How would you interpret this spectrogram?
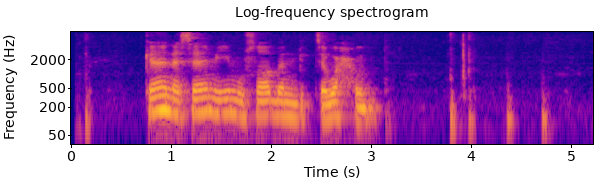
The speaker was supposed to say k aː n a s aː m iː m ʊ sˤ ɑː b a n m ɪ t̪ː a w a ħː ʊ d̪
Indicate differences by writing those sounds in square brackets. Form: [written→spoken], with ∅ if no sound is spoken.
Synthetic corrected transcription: k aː n a s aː m iː m ʊ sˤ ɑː b a n [m→b] ɪ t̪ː a w a ħː ʊ d̪

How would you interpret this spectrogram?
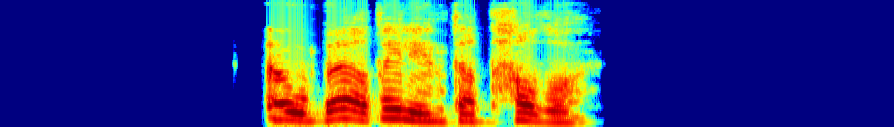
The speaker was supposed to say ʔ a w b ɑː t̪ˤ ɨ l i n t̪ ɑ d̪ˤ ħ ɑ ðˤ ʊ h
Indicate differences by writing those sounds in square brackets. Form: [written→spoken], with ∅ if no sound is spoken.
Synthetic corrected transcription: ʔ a w b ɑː t̪ˤ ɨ l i n t̪ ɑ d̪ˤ ħ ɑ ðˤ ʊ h

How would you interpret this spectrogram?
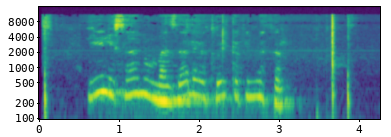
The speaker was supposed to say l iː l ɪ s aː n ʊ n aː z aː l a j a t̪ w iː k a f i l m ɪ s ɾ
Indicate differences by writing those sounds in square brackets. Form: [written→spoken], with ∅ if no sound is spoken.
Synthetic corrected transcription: l iː l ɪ s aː n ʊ [n→m] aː z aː l a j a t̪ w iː k a f i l m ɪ [s→θ] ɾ

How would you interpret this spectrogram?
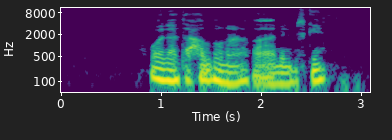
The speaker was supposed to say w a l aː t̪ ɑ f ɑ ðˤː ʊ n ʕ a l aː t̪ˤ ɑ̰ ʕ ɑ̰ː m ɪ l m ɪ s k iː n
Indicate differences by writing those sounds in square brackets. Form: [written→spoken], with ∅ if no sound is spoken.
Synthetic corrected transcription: w a l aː t̪ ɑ [f→ħ] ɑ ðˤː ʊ n ʕ a l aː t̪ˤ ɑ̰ ʕ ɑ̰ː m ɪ l m ɪ s k iː n

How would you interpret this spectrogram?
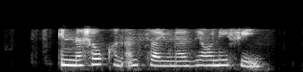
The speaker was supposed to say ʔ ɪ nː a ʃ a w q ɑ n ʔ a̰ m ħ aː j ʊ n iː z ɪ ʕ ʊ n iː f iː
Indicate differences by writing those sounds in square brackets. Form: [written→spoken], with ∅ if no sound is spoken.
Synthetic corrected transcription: ʔ ɪ nː a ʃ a w q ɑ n ʔ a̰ m [ħ→s] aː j ʊ n [iː→aː] z ɪ ʕ ʊ n iː f iː

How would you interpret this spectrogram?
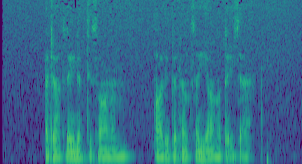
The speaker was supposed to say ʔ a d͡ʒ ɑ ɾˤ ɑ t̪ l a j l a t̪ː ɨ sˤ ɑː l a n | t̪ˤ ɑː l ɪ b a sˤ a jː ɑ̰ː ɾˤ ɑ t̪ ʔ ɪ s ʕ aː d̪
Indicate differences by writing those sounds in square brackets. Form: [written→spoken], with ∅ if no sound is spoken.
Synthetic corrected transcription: ʔ a d͡ʒ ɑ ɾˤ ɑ t̪ l a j l a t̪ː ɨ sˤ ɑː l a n | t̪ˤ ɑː l ɪ b a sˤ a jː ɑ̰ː ɾˤ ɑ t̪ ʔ ɪ s ʕ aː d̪

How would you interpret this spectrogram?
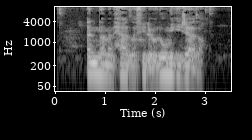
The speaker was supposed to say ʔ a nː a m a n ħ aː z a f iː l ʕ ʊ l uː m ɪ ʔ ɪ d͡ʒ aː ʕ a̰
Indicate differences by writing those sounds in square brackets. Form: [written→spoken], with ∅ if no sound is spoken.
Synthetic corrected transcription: ʔ a nː a m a n ħ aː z a f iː l ʕ ʊ l uː m ɪ ʔ ɪ d͡ʒ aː [ʕ→z] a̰

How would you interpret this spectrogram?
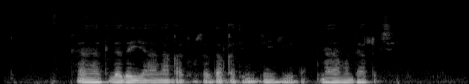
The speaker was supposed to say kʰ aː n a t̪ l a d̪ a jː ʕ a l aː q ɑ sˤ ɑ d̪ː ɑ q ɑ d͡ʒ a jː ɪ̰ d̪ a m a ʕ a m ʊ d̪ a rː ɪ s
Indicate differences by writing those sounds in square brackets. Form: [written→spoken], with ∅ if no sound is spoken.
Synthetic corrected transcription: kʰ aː n a t̪ l a d̪ a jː ʕ a l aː q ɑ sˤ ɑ [d̪ː→d̪] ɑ q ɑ d͡ʒ a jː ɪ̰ d̪ a m a ʕ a m ʊ d̪ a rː ɪ s

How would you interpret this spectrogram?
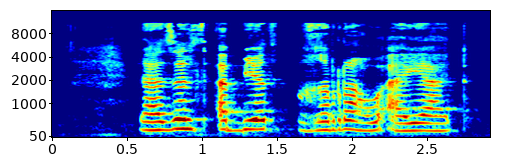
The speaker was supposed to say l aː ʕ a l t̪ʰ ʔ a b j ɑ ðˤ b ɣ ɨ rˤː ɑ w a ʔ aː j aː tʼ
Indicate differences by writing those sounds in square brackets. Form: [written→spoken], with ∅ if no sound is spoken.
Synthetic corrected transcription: l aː [ʕ→z] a l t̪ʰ ʔ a b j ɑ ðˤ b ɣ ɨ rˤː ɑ w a ʔ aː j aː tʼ

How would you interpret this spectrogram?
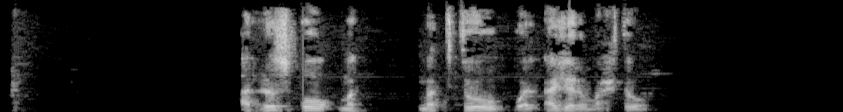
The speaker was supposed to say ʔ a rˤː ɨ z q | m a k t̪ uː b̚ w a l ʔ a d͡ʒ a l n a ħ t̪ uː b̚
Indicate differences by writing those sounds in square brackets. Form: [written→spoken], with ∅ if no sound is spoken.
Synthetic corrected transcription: ʔ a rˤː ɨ z q | m a k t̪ uː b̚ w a l ʔ a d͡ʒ a l [n→m] a ħ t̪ uː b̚

